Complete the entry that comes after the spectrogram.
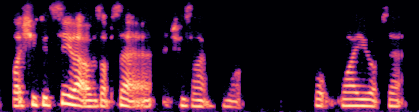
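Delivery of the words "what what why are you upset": mock impatient, irritated, soft, annoyed tone. The speaker retells what a woman asked on seeing her upset, mock-annoyed. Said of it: "she just looked so annoyed".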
